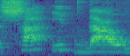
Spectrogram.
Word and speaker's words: Schaidhauer: E hoje o Doce Diário Materno está aqui mais uma vez com a doutora Scheidauer. Pronunciei correto, doutora?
